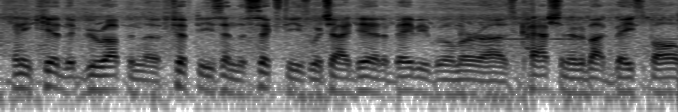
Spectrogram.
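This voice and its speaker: Very fast speech in an American accent, with hardly any pauses and fairly even intonation, over noticeable background noise. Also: man. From Southern Illinois, USA. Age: 60s. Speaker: batting-practice pitcher. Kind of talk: interview answer.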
